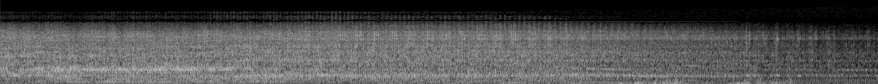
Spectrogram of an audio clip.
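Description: Rotor blades whoosh as they spin, slowing and fading.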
